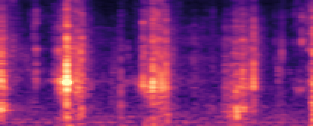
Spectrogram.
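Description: Crunchy spicy chicken wings are chewed close up, three distinct crackling bites spaced about half a second apart in a quiet room.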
